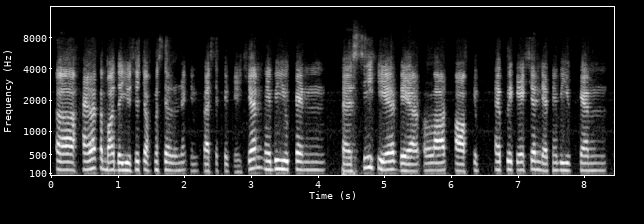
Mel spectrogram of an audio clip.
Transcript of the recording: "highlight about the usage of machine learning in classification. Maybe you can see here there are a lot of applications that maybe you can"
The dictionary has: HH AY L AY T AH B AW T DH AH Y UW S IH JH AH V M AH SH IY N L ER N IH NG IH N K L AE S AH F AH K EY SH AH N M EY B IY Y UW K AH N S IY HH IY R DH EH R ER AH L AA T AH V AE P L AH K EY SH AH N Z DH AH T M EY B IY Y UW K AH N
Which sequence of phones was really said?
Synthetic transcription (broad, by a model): HH AY L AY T AH B AW T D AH Y UW S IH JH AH F M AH S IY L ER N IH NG IH N K L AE S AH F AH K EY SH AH N M EY B IY Y UW K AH N S IY HH IY R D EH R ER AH L AA T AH F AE P L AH K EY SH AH N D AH T M EY B IY Y UW K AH N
